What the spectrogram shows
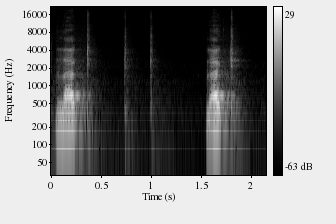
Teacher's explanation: Huruf kaf kalau kita berhenti disukunkan ada bunyi percikan nafas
